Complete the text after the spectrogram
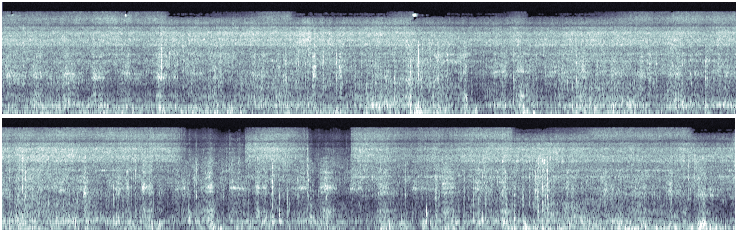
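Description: Tyres crunch and rattle over loose dirt and leaves.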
